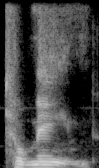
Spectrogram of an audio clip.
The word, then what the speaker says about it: ptomaine: They said it's pronounced ptomaine.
